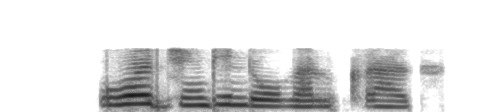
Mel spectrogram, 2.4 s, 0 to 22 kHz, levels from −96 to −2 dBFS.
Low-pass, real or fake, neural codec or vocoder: 3.6 kHz; fake; codec, 16 kHz in and 24 kHz out, 0.6 kbps, FireRedTTS-2 codec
